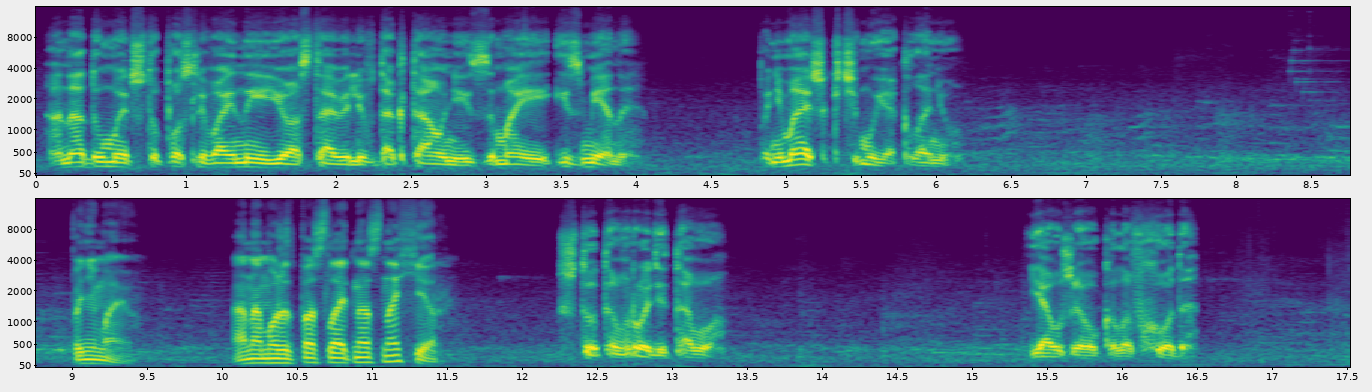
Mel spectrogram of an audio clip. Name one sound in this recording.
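A man talks calmly over a call.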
